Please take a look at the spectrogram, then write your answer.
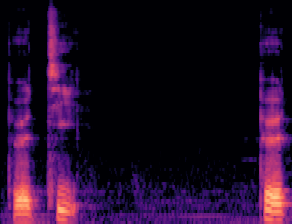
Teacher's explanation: una e en español p sino un poco más cerrada p y la t del final no suena · la e no es tan abierta como una e en español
